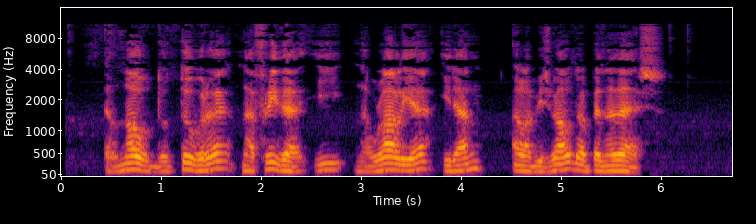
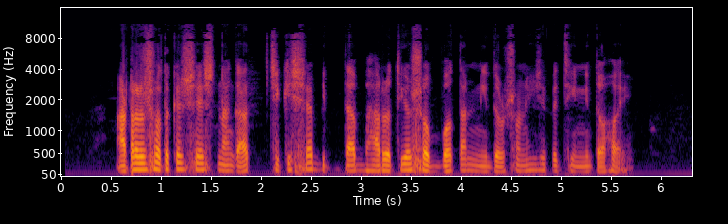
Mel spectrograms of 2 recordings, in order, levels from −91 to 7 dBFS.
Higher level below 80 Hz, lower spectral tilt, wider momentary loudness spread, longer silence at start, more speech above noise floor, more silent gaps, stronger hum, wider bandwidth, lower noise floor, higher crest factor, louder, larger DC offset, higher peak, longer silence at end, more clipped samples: about the same, -56 dBFS vs -52 dBFS; about the same, -5.5 dB/octave vs -6 dB/octave; about the same, 12 LU vs 13 LU; about the same, 0.45 s vs 0.55 s; first, 45 dB vs 41 dB; neither; neither; about the same, 11.5 kHz vs 11.5 kHz; about the same, -62 dBFS vs -64 dBFS; about the same, 18 dB vs 22 dB; first, -18 LUFS vs -23 LUFS; neither; about the same, 0 dBFS vs -2 dBFS; about the same, 0.7 s vs 0.65 s; neither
